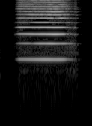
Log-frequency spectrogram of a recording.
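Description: A single sustained violin note bowed on the E string, steady and clear with rich bright harmonics, lasting about a second and a quarter before stopping, played alone with no talking.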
